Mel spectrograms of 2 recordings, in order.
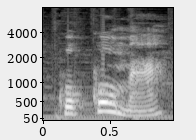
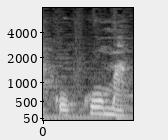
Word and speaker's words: kokoma: Kokoma.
